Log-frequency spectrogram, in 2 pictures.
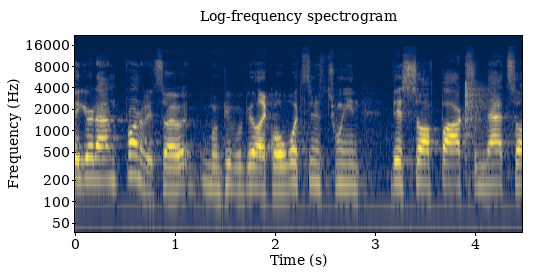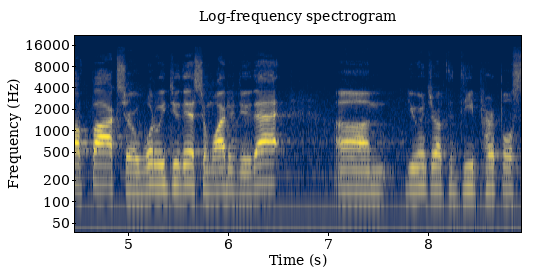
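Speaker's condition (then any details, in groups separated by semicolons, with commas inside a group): No condition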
